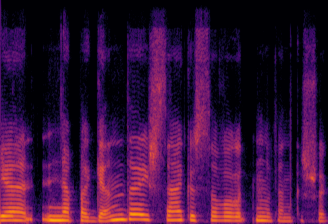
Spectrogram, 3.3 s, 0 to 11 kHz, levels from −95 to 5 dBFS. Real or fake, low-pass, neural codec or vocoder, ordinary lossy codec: real; 9.9 kHz; none; Opus, 16 kbps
